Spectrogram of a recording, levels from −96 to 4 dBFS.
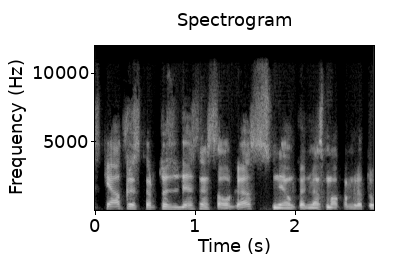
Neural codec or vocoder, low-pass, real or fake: vocoder, 44.1 kHz, 128 mel bands every 256 samples, BigVGAN v2; 10.8 kHz; fake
